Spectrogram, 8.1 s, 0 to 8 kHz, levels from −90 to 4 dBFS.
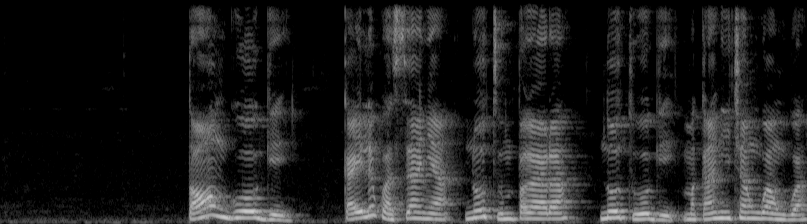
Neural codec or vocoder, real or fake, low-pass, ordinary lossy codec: none; real; none; none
